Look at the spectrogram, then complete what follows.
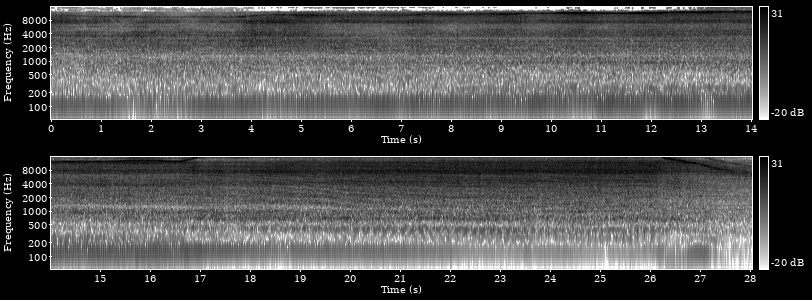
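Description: International Harvester farm tractor's diesel engine running hard under full load, pulling a weight-transfer sled, with a thin high whine above the engine note that slowly rises. Near the end the engine note drops and the whine falls away as the pull ends.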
